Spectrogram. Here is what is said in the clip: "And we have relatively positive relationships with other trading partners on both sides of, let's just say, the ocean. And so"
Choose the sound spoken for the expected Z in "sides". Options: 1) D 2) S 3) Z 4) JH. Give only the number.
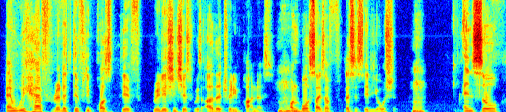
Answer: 2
